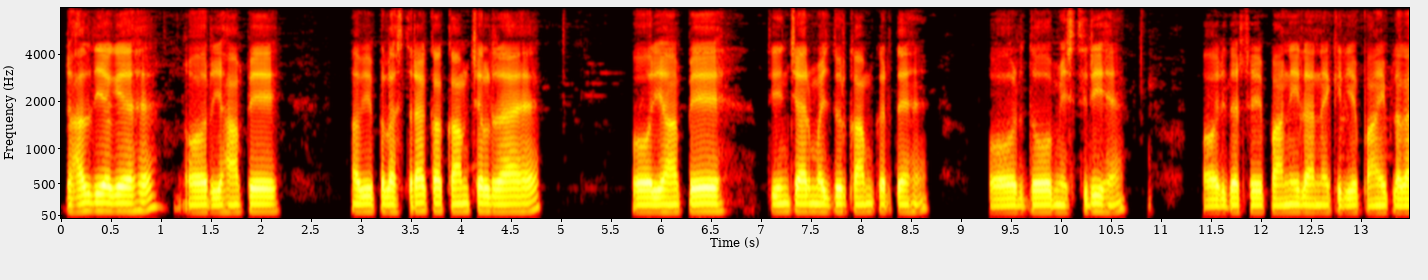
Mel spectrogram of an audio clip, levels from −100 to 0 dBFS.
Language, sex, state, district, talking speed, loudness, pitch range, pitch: Hindi, male, Bihar, Jahanabad, 155 wpm, -18 LUFS, 100-110 Hz, 105 Hz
